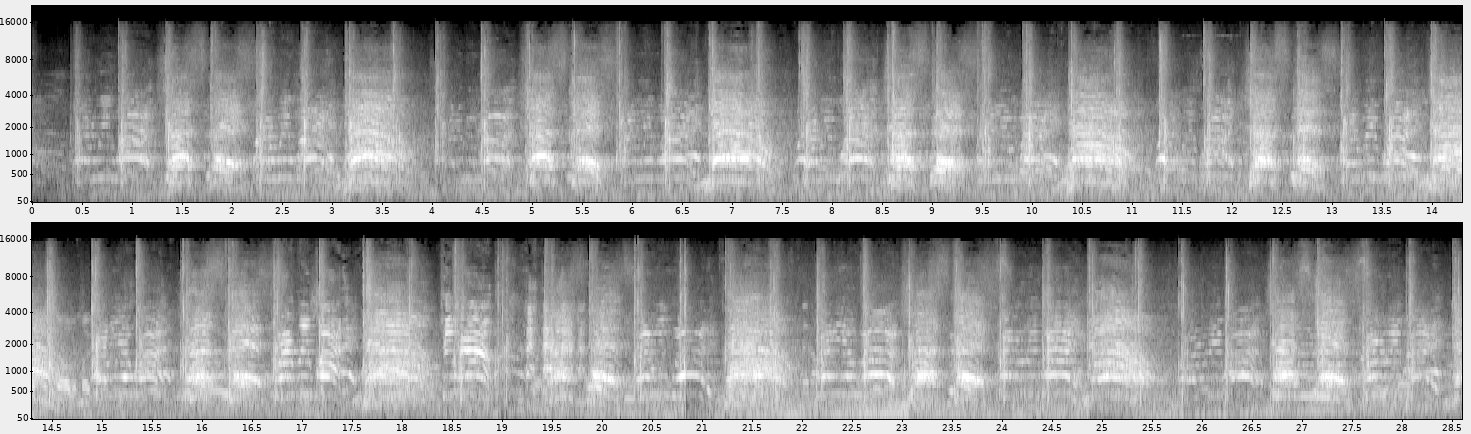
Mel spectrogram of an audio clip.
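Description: Crowd of protesters shouting and chanting in unison at a rally, the massed voices rising and falling in repeated loud pulses.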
